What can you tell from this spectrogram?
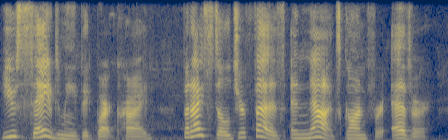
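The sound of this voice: The intonation here is lively. It is an unforced reading voice.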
